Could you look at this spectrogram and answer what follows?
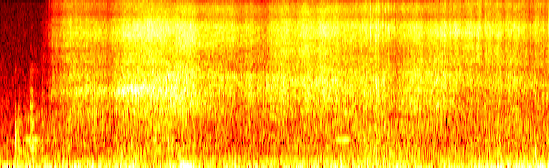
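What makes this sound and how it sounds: A small, solid stack of square cork coasters is held up and brushed with a soft paintbrush. After a brief quiet start, a steady, bright, hissy brushing sound begins and continues evenly to the end, with little low rumble.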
